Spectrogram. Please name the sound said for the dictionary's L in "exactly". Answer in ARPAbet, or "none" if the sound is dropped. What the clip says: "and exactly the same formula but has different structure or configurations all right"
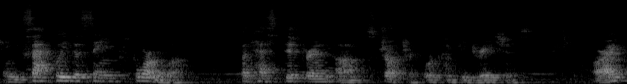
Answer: L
